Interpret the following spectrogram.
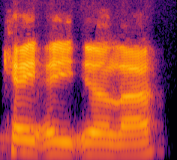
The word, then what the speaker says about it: Kali: Oh, Kali. I thought you said Ali. Kali, like the Hindu goddess. The Hindu goddess. Yeah, Kali.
